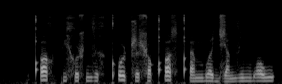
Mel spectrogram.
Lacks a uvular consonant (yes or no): no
